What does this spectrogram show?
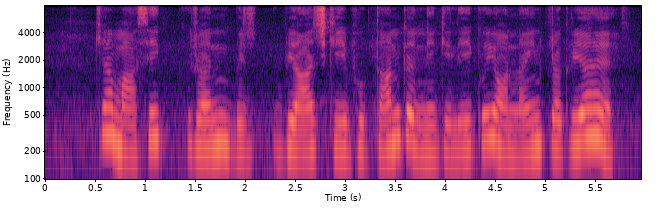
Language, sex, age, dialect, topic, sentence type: Hindi, female, 25-30, Marwari Dhudhari, banking, question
